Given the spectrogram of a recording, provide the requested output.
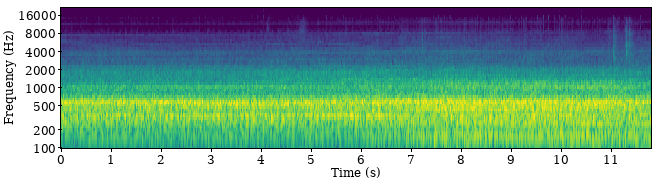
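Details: BEKO washing machine, 7 years 8 months old, drum bearings gone bad: steady, heavy rumbling roar throughout the drum run with no letup, typical of worn drum bearings.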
